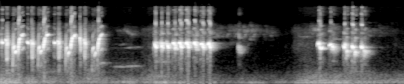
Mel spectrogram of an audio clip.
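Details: Clear, loud sooty-headed bulbul song in quick bursts: a warbled phrase, a fast even trill of chirps, a lone note, then a short chattering phrase, in quiet surroundings; to rouse other trucuk birds.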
